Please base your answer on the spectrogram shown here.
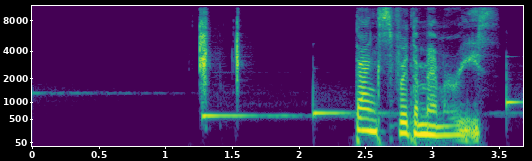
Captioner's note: tongue click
